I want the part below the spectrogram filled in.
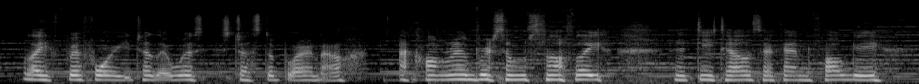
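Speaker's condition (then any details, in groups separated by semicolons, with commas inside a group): Motor neurone disease; onset in left hand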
